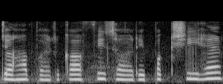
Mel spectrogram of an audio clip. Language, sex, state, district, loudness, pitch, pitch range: Hindi, female, Himachal Pradesh, Shimla, -17 LUFS, 230 Hz, 225-250 Hz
